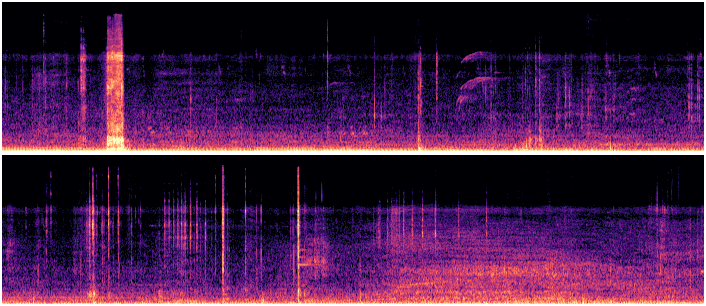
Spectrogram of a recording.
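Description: Minivan engine idling as a steady low rumble, with scattered clicks and knocks of seats and trim being handled. One loud knock comes about two seconds in.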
